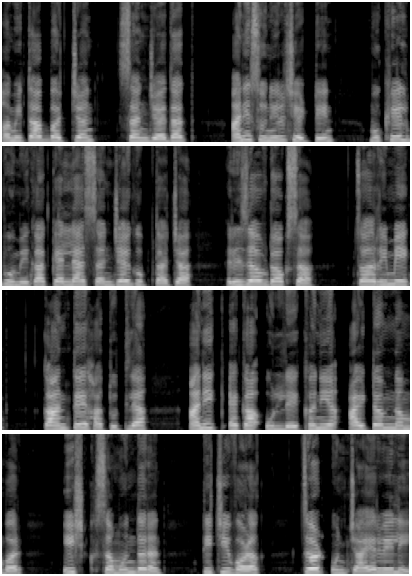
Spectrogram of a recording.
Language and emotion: Goan Konkani, neutral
